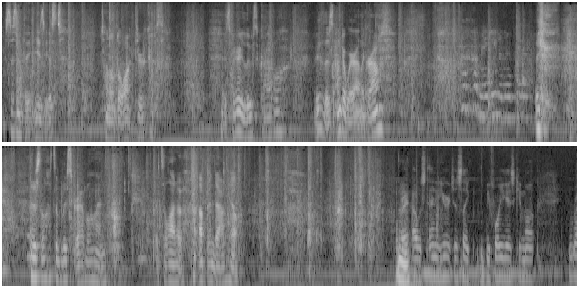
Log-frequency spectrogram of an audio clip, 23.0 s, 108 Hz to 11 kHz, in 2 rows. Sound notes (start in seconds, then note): 16.8 gravel crunching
